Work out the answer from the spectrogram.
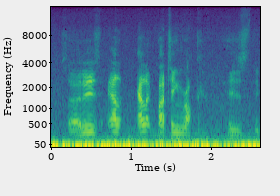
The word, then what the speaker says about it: Elachbutting: you can do here so it is alec butting rock is the correct pronunciation well that's the way it's spelt anyway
